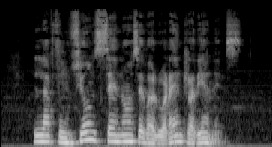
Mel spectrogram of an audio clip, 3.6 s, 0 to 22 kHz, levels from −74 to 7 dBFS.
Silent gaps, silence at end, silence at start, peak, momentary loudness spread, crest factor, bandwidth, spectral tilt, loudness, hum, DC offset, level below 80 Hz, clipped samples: none; 0.4 s; 0.45 s; 0 dBFS; 10 LU; 14 dB; 16.5 kHz; -5.5 dB/octave; -14 LUFS; none; under 0.1%; -38 dBFS; under 0.1%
